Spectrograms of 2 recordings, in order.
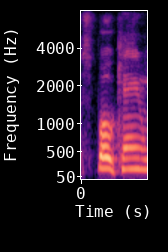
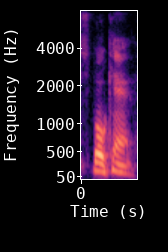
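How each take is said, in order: First: "Spokane" said spo-KAYN, long a as in cane. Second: "Spokane" said spo-KAN, short a as in can. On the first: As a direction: say "Spokane" ending like cane, stress on the second syllable. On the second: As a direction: say "Spokane" ending like can, stress on the second syllable. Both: Shown as a demonstration. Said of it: "I've heard it both ways".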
